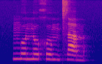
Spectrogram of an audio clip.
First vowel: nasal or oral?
oral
